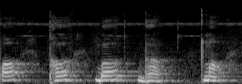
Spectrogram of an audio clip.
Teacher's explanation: और फिर अंतिम बचता है प वर्ग, और प वर्ग का उच्चारण स्थान होता है ओष्ठ। ओष्ठ यानी कि होंठ, और इनके उच्चारण आपके होंठ से निकलते हैं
